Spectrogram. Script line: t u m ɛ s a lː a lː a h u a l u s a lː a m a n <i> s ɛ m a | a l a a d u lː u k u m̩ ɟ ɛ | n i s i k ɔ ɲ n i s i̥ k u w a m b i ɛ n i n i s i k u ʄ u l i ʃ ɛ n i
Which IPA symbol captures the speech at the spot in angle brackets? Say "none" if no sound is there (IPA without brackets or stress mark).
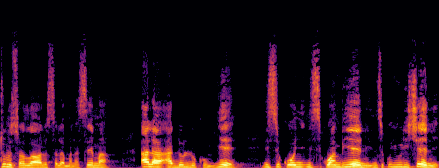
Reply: a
